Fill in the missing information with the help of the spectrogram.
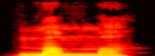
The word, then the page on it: mamma: Norwegian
